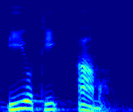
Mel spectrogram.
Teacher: le sillabe sono quattro, e inevitabilmente diventa naturale accentare la penultima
